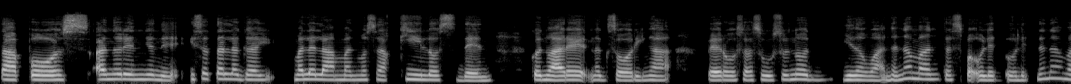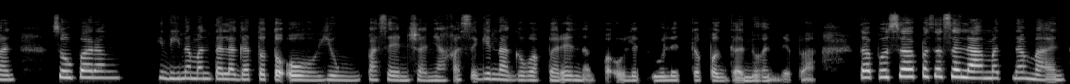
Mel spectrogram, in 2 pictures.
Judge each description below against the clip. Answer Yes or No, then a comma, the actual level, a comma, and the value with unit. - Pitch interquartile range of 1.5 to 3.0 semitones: No, average, 3.7 semitones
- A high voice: Yes, high, 215 Hz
